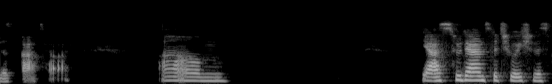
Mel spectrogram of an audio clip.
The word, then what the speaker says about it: Qatar: How do you pronounce katar? It's It's literally pronounced kata. Oh my gosh. If you think it's pronounced cutter, then like oh that's awkward.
